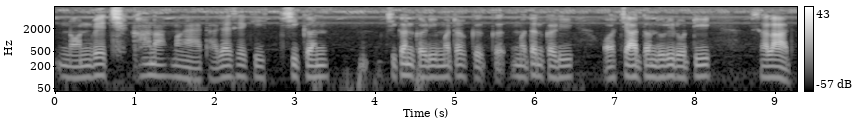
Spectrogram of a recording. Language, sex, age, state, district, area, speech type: Hindi, male, 60+, Uttar Pradesh, Sonbhadra, rural, spontaneous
